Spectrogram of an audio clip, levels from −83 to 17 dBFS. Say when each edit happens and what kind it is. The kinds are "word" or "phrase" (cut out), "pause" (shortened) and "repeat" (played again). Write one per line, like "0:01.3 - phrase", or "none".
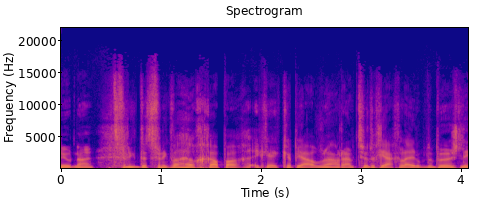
none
